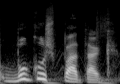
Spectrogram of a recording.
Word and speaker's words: Bükkös patak: está lo que sería el río bukus patak Así es como se pronuncia en húngaro pero que no sabes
